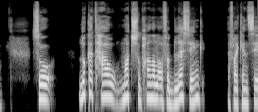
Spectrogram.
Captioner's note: speaks Arabic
